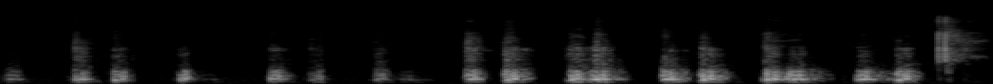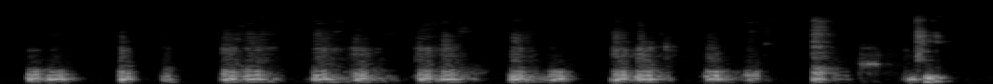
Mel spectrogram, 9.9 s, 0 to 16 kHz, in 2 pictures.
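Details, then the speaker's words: Fast, grouped heart sounds in a three-beat galloping cadence, heart rate over 100 per minute, played as a teaching example in a cardiology class: gallop rhythm. "Ese es el ruido del galope y por lo general pues, este se presenta en patologías del tercer o cuarto ruido, que por lo general lo escucharíamos en esos ruidos que estarían acompañados."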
